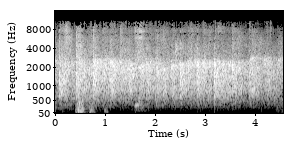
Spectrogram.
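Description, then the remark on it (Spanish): An audience applauds the Lord for the word just preached, a dense wash of clapping that holds at an even level for several seconds, with a few low thumps and faint voices mixed in. “Dele un aplauso al Señor por esta palabra.”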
